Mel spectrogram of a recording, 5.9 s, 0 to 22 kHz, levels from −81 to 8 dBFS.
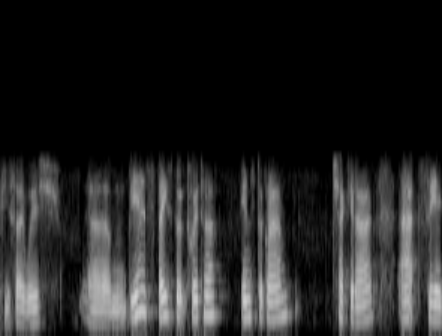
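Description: From start to finish the speech carries G.729 codec damage: a low-rate model rebuilds each frame from a filter and a few pulses, consistent with 8 kbit/s, leaving a rough, synthetic texture. A spectrogram shows energy confined to about 200 Hz–3.5 kHz, with nothing above 3.7 kHz.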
